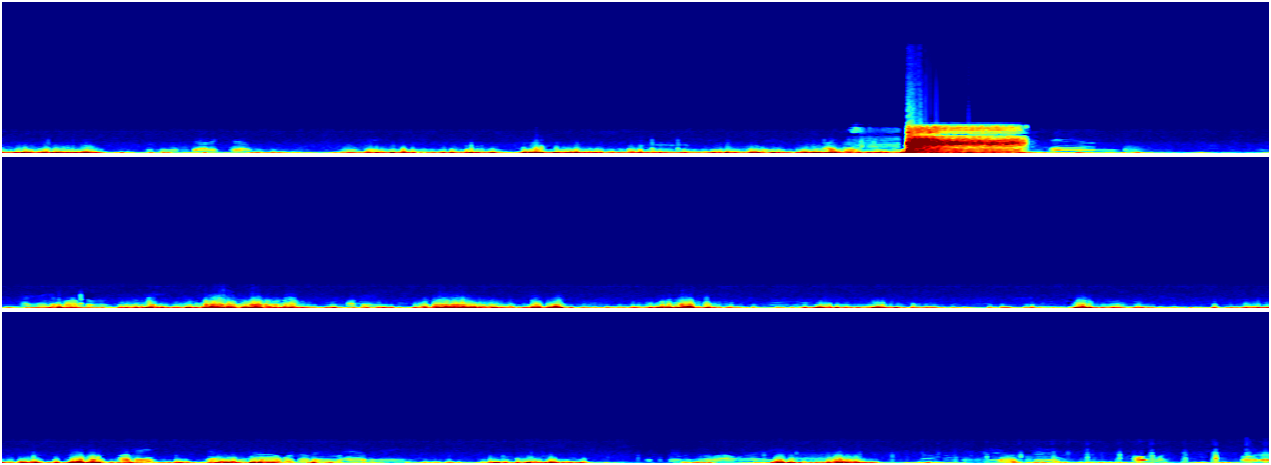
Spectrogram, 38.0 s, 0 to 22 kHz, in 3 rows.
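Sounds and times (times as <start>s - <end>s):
wind buffeting microphone: 0.0s - 38.0s
rocket motor rushing: 8.5s - 10.3s.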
